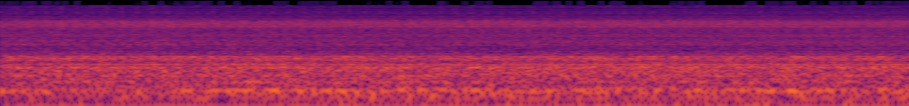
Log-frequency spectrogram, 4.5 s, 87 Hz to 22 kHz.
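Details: 2011 Volvo XC60 engine starting and settling into a steady, even, smooth idle hum with no knocks or misses, just after spark plug replacement.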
